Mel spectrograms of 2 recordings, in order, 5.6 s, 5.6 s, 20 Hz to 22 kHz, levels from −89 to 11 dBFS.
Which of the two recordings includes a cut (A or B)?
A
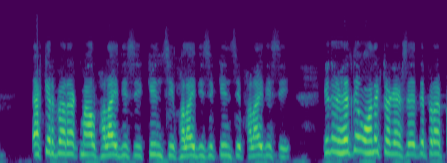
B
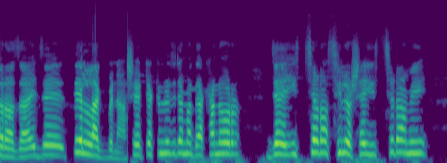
B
